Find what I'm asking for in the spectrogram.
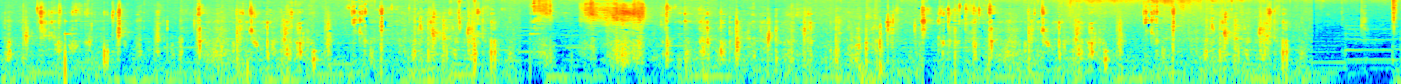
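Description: Dumplings being bitten and chewed close up, a steady run of wet, squishy mouth sounds and soft crunches with no talking, fading near the end.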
